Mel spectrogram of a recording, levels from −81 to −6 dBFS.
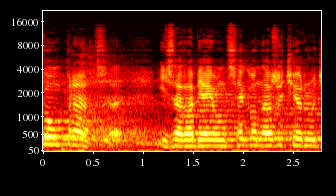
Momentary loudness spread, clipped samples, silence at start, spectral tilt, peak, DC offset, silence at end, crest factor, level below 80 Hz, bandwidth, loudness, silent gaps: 12 LU; under 0.1%; 0 s; -4.5 dB/octave; -4 dBFS; under 0.1%; 0 s; 16 dB; -42 dBFS; 15 kHz; -19 LUFS; none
